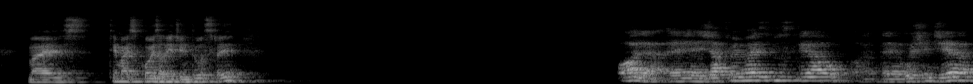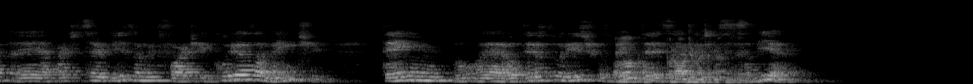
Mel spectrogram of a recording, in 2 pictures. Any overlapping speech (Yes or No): Yes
